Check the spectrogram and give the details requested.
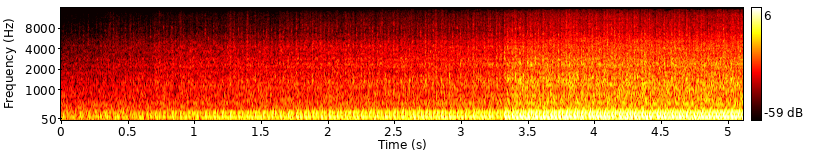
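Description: Motorcycle engine idling steadily, growing louder over the first three seconds and stepping up suddenly a little over three seconds in.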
